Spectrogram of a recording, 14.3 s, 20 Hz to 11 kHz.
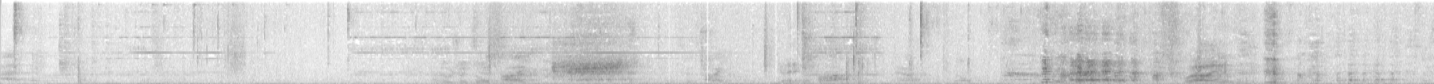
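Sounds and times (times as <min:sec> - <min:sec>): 
general bustle of a busy shed: 0:00.0 - 0:14.3
steady buzzing hum in a shearing shed: 0:00.0 - 0:14.3
ewes bleating during shearing: 0:05.5 - 0:06.4
laughter: 0:10.0 - 0:14.3.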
